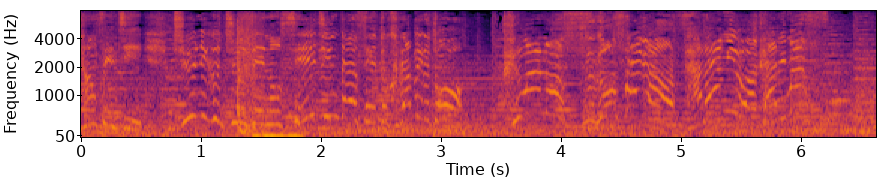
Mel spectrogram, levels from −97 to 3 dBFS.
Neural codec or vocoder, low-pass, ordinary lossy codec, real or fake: none; none; none; real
